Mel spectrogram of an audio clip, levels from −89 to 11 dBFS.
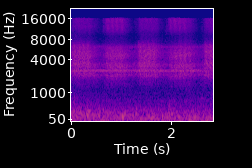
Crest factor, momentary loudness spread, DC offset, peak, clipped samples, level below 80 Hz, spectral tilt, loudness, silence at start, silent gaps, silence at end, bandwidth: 14 dB; 3 LU; under 0.1%; -30 dBFS; under 0.1%; -58 dBFS; -1.5 dB/octave; -42 LUFS; 0 s; none; 0 s; 16.5 kHz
